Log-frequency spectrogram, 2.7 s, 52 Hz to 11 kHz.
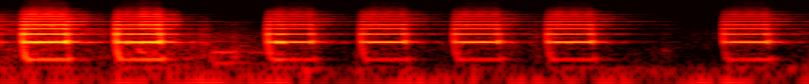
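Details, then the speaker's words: Pulse oximeter on an adult woman with 22q11.2 deletion syndrome, oxygen saturation falling 88, 87, 86% (low SpO2 and heart rate): repeating steady electronic beeps in a regular pattern; low-saturation alarm. "oxygen stats are now at 88 start 87 down sorry about that annoying beat 86"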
